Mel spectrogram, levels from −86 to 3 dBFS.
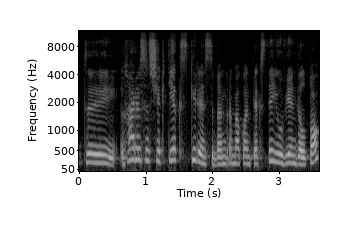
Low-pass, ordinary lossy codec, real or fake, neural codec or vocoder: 9.9 kHz; Opus, 16 kbps; fake; vocoder, 22.05 kHz, 80 mel bands, Vocos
